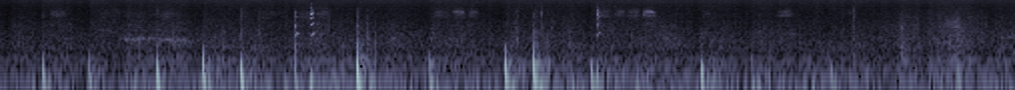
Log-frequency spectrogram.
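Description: Writing on a board: faint, rhythmic tapping and scratching strokes, many short marks in quick succession with little else around them.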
